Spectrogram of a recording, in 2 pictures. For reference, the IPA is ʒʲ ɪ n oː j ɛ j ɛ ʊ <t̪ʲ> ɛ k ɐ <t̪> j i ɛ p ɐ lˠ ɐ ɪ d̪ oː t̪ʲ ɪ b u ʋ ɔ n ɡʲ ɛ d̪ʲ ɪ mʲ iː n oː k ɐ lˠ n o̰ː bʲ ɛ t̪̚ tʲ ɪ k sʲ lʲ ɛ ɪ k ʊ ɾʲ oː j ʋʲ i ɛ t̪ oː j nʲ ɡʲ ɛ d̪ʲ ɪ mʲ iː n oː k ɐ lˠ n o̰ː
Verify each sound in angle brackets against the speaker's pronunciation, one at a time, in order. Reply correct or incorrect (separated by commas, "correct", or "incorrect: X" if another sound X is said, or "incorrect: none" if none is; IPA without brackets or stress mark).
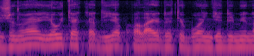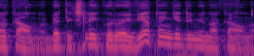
correct, correct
